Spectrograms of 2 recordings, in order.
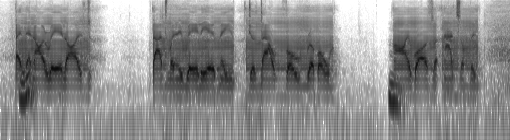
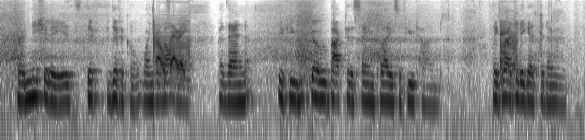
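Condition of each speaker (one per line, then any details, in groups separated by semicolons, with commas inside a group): Laryngeal cancer with laryngectomy; laryngeal squamous cell carcinoma, laryngectomy; chemotherapy, radiotherapy, repeated surgery; lost speech after operation, speech therapy, slower speech clearer
No condition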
